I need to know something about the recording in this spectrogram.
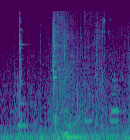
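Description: Rock cracks and shatters into tumbling chunks.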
